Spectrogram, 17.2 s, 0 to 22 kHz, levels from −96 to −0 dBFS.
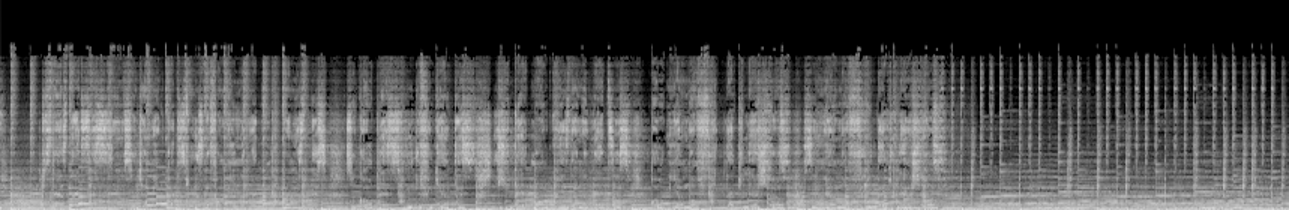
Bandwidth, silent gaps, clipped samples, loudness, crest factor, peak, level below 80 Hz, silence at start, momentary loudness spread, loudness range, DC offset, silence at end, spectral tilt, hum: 17.5 kHz; none; under 0.1%; -20 LUFS; 18 dB; -2 dBFS; -26 dBFS; 0 s; 6 LU; 4 LU; under 0.1%; 0 s; -3.5 dB/octave; none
